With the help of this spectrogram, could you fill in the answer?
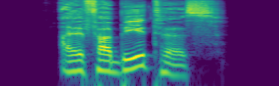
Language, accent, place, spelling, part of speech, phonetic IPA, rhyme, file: German, Germany, Berlin, Alphabetes, noun, [alfaˈbeːtəs], -eːtəs, De-Alphabetes.ogg
- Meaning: genitive singular of Alphabet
